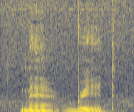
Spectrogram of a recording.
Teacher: the stress will be on the first syllable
